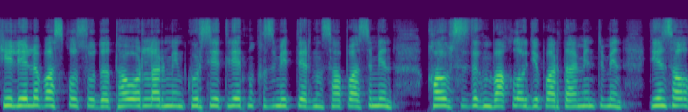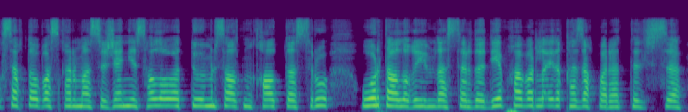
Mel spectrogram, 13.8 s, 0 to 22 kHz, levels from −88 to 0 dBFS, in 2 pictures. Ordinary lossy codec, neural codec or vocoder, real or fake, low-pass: none; vocoder, 22.05 kHz, 80 mel bands, WaveNeXt; fake; none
